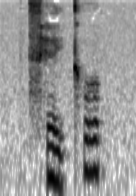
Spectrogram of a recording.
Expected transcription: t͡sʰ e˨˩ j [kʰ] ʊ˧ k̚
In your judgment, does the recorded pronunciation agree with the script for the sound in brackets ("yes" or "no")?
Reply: yes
